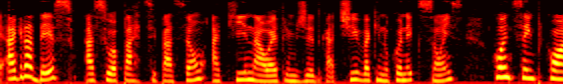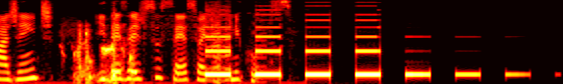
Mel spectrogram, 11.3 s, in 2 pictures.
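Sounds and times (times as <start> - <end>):
speech: 0.1 - 8.9
telephone beeps after a dropped phone call: 6.2 - 7.0, 7.7 - 10.9.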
